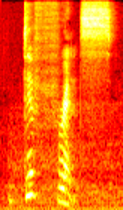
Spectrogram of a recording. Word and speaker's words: difference: Difference, different, difference, different. Which letter is silent here? It's the E. Difference. Just simply cut out that middle E sound.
